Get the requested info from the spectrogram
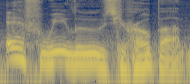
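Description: A corporate recruiter in a science fiction audio drama, his mid-pitched voice swinging expressively. He coaxes and pleads earnestly, hesitating as he goes, with slight noise behind him. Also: very animated, mellow. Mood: pleading. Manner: hesitant, halting, coaxing. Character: persuasive, evasive male corporate committee recruiter, earnest and pleading. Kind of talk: full-cast science fiction radio drama acting.

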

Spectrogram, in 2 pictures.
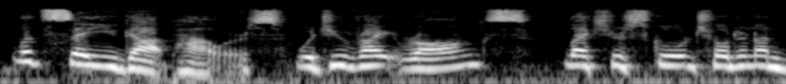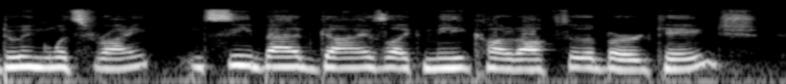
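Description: A man's voice: high voice, unhurried, hardly any pauses, a little mellow, voice pushed up. A man voicing a sadistic, playful villain in an audiobook story, musing and taunting in a theatrical way. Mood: mocking. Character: sadistic, playful adult male killer, theatrically menacing villain.

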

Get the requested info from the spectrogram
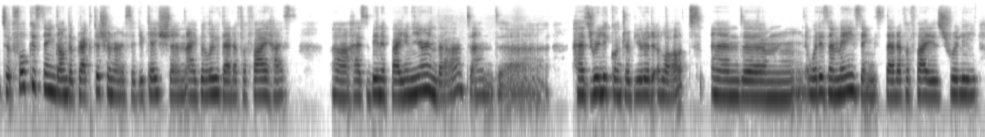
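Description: A woman's voice: medium pitch, fairly even intonation, measured pace, vocal fry, darkish tone, no room sound. A middle-aged woman from Lebanon, a family business scholar, answering interview questions thoughtfully with frequent fillers and restarts.

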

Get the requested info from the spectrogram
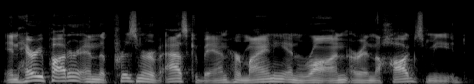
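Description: Lower-pitched man with a sharp, bright voice. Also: expressive, normal speed. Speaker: podcast producer and quiz reader. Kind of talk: casual chat, reading quiz questions aloud.

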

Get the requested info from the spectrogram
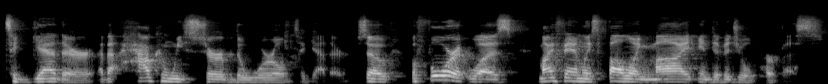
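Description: A man's voice: medium pitch, fairly bright tone. Earnest man sharing his story. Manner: earnest, halting, many restarts and fillers. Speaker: interview guest. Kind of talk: reflective conversational interview.

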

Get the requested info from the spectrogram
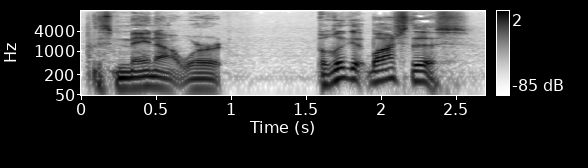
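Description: A man's voice: deep voice, sing-song, unhurried, dark tone, no echo. A man hosting a podcast, giving casual, emphatic and opinionated livestream commentary with informal slang. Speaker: podcast host.

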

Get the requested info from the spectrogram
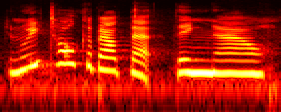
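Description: A woman's voice: high voice, expressive, moderate pace. A young girl playing an insistent, secretive blackmailer at a party in an amateur radio play. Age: child or teenager.

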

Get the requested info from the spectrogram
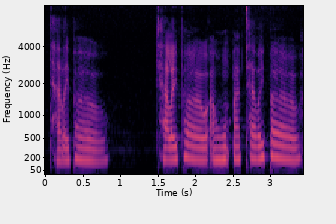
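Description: A woman voicing a short, stubby clawed creature that chants its demands in a low, gravelly tone. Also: fairly even intonation, a little slow, no room sound. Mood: menacing.

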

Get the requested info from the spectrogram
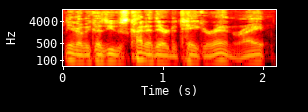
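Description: A man with a very low, rough-edged voice chats casually as a podcast co-host. He is enthusiastic and repeats words for emphasis. The sound is close and dry, with little room on it. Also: very fast, no echo. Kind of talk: casual chat about sci-fi TV.

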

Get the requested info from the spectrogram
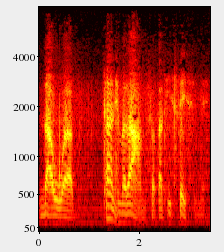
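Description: An actor playing a calm, measured doctor in a 1940s radio drama, with a husky voice. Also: male voice, on the low side, slight background noise, lightly acted. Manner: slow, measured and soothing. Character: calm male asylum doctor. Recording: dull old radio recording.

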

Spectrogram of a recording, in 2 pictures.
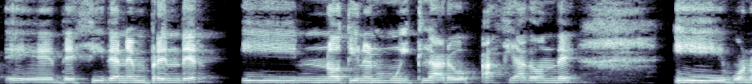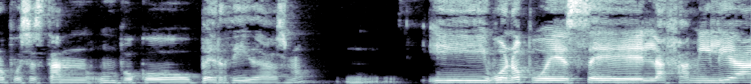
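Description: A woman in her thirties from Valencia, telling her story as a podcast guest in a chatty way, full of fillers and tag questions. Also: on the low side. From Valencia, Spain. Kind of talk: conversational storytelling.

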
